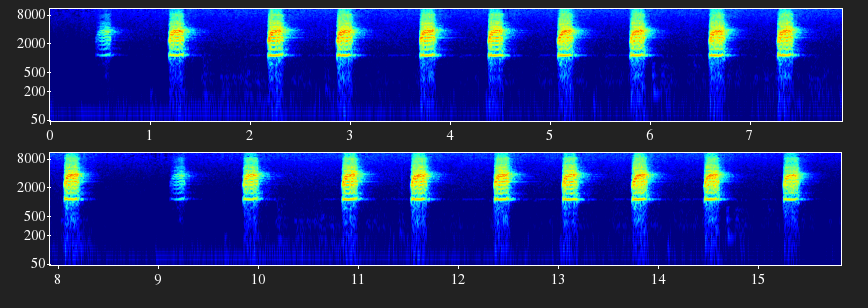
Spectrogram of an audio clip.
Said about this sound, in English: the green tree frog, Hyla Scenaria, has this call.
